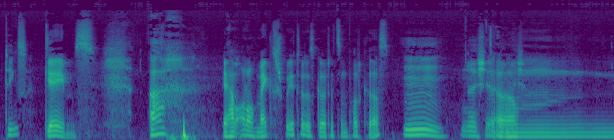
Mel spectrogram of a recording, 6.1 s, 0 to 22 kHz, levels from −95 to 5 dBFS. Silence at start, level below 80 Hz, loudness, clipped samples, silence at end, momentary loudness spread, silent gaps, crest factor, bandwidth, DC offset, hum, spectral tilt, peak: 0.05 s; -54 dBFS; -33 LUFS; under 0.1%; 0 s; 11 LU; none; 24 dB; over 20 kHz; under 0.1%; none; -5 dB/octave; -10 dBFS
